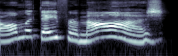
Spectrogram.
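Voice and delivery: showy mock-French delivery; playful French flourish. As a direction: stretch "fromage" with hammed-up French flair. Repeats French phrase with more flourish.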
